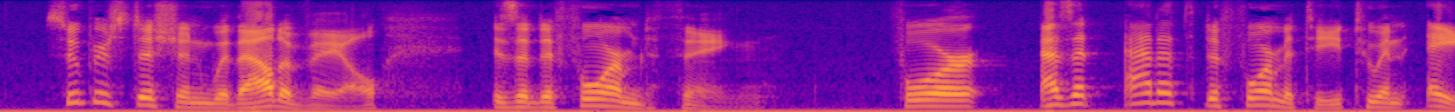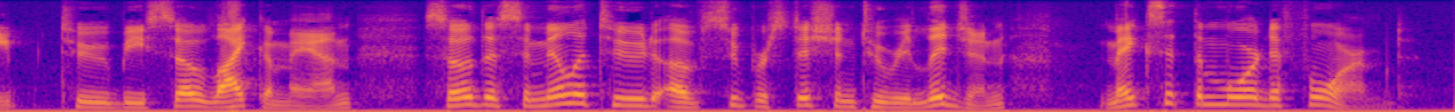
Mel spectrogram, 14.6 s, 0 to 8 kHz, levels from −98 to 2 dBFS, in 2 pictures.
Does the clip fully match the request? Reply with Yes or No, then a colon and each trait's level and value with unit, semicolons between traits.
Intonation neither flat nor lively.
No: wide, 6.6 semitones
